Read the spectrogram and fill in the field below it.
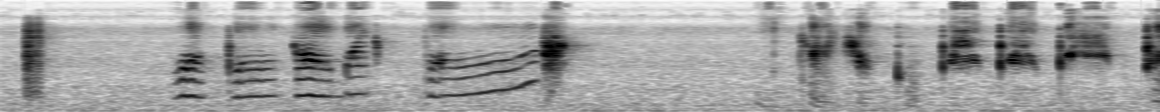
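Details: Male budgerigar kept as a pet, chatting in a speech-like voice and saying his favorite phrase as 'Peek-e-boo'; a string of quick harmonic chirps, a long rising glide, then scratchy warbling syllables.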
